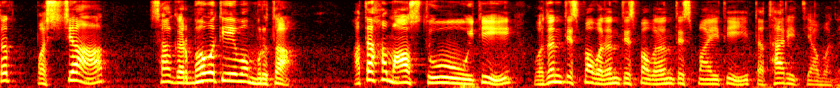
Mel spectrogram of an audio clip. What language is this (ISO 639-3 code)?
san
